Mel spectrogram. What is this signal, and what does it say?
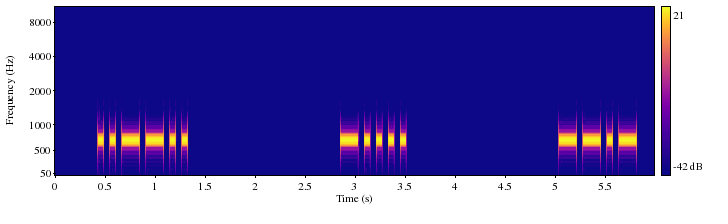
Morse code, heard as a keyed tone, about 20 wpm, spaced as for 5 wpm, 700 Hz. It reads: ?6Q
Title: 236 Lesson 38e - Letter q - Three Characters 20wpm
